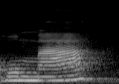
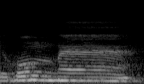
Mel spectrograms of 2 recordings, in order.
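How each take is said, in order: First: The final vowel is open and not nasal. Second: The final vowel is nasal, as through the nose.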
